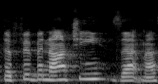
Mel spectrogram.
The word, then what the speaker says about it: Fibonacci: I wish you could actually say the word, but I think it's like the Fibonacci. Am I saying it right? Fibonacci sequence?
